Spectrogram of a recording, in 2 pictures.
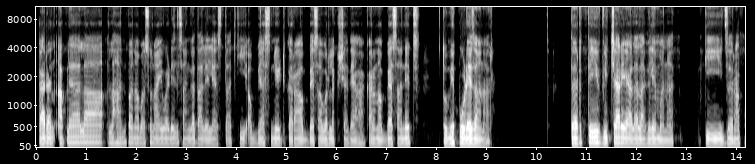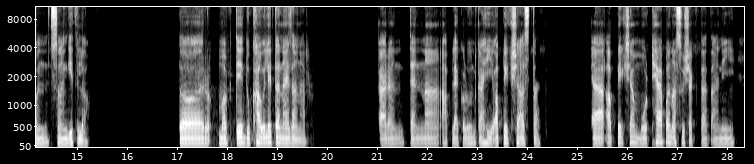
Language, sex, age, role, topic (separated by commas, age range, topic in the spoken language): Marathi, male, 20-24, guest, आई-वडिलांना ‘नाही’ कसे सांगावे?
